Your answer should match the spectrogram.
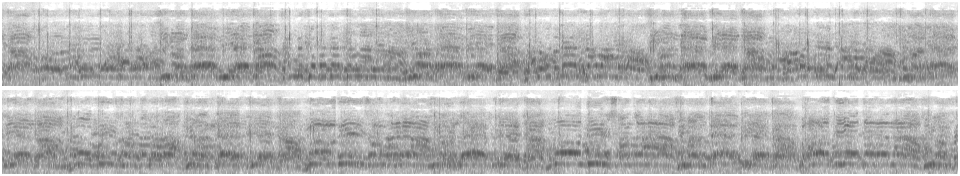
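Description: A large protest crowd chants a slogan in unison, loud and rhythmic, with many voices shouting together continuously throughout.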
